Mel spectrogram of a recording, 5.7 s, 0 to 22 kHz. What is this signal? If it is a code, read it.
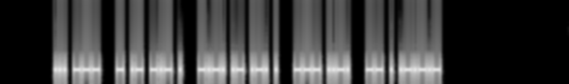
Morse code, heard as a keyed tone, about 50 wpm, 700 Hz. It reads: SO TAKE CARE OF ME.
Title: Sentences from Top 300 Words 50wpm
